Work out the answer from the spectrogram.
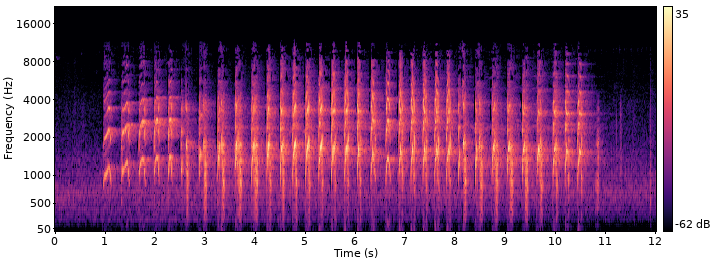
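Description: White-tailed eagle calling: a long run of short, rapid call notes, about three or four a second, starting about a second in and lasting some ten seconds.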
